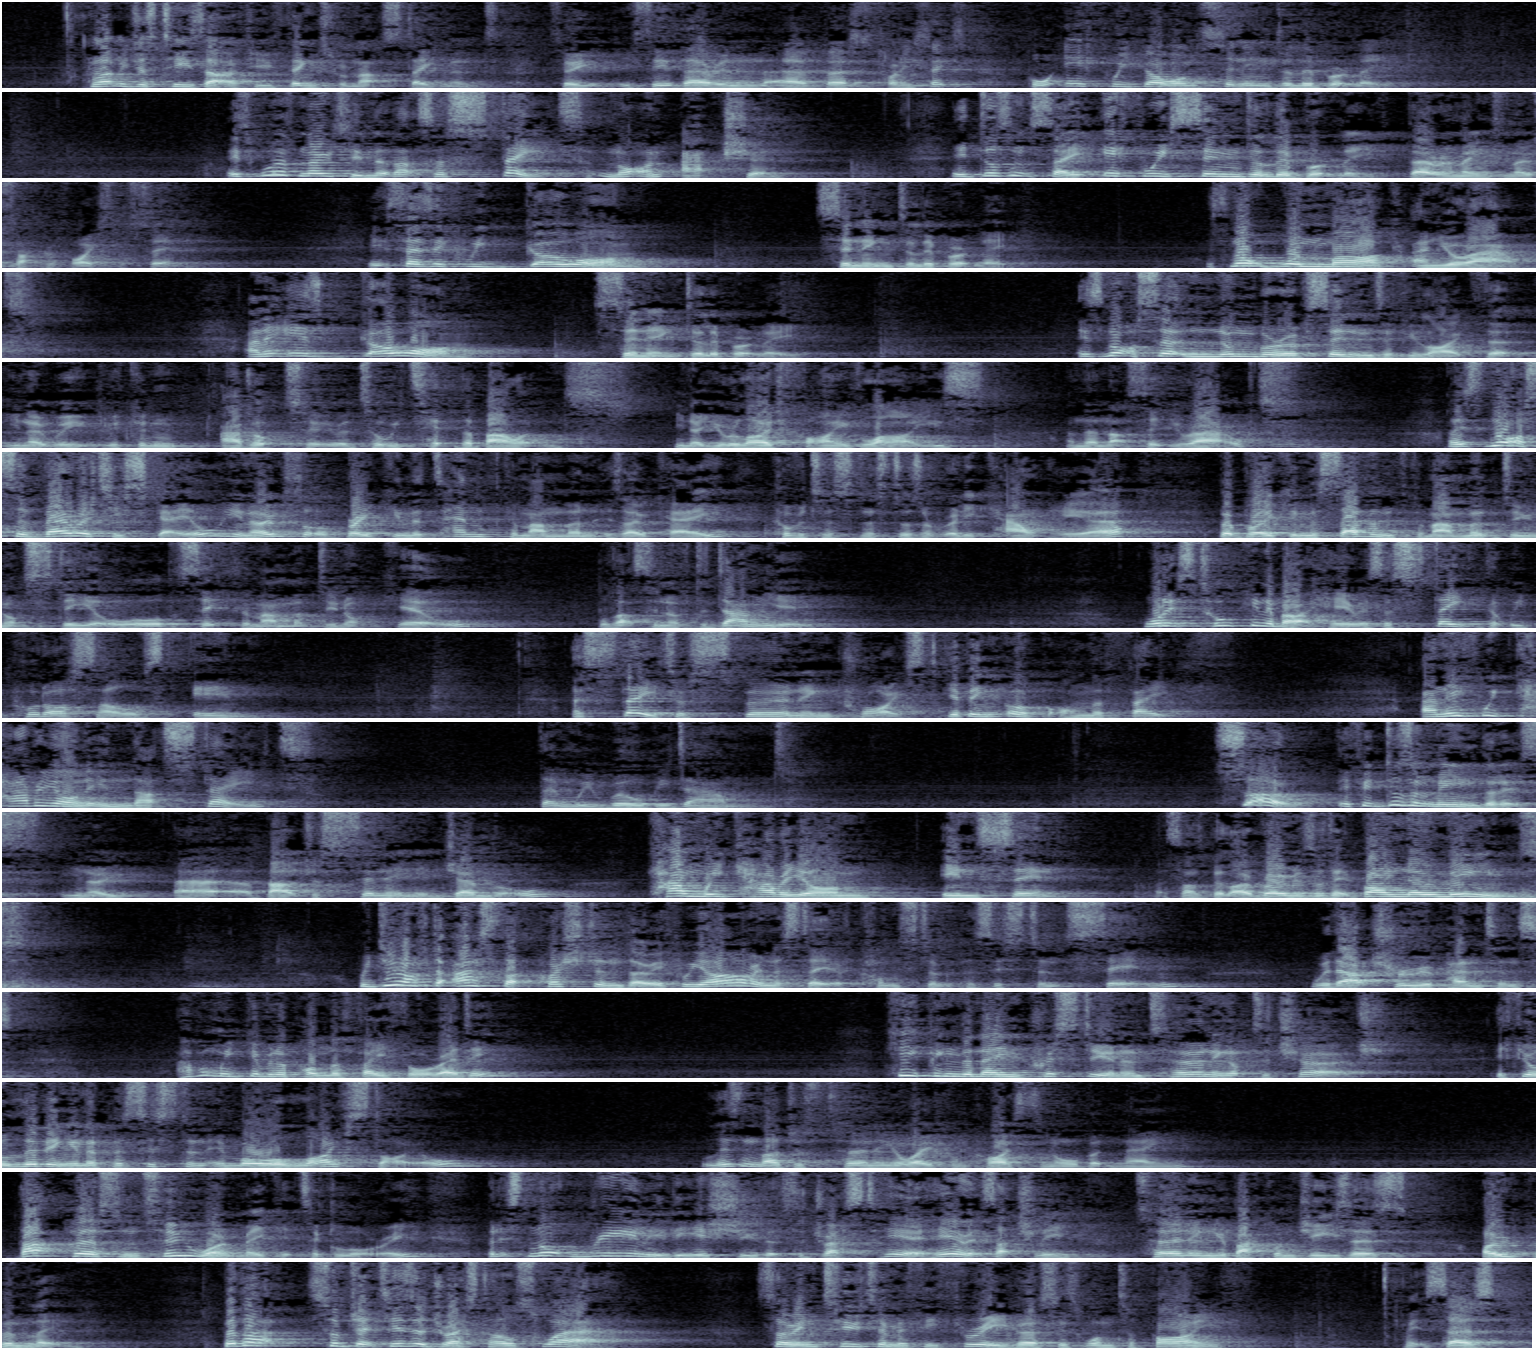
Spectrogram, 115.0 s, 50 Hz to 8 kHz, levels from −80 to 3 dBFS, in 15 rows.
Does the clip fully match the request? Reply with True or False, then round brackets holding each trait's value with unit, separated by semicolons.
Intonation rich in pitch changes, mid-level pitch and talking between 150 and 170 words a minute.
True (7.4 semitones; 170 Hz; 165 wpm)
